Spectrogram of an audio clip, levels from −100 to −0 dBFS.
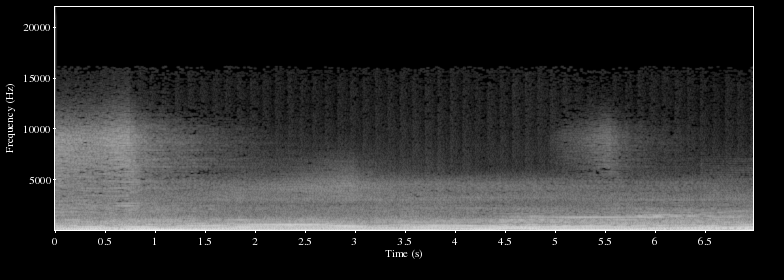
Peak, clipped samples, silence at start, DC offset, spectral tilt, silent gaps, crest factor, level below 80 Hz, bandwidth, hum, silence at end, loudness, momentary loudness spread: -6 dBFS; under 0.1%; 0 s; under 0.1%; -7 dB/octave; none; 12 dB; -20 dBFS; 11 kHz; none; 0 s; -19 LUFS; 3 LU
